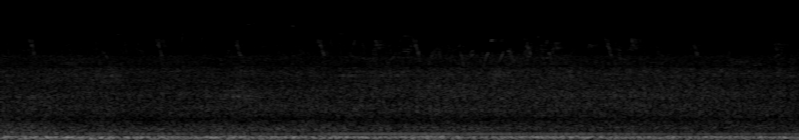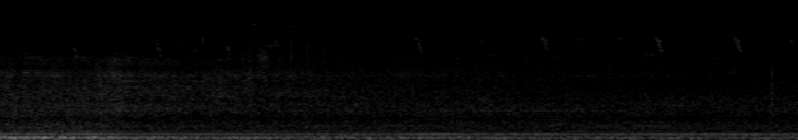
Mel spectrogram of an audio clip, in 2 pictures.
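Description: Low rumble of a freight train rolling away into the distance, fading about halfway through to a faint steady hum.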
